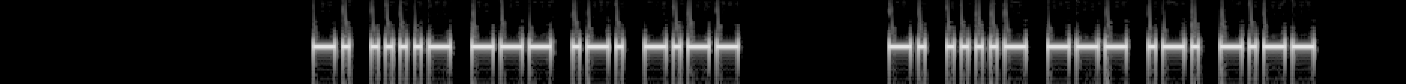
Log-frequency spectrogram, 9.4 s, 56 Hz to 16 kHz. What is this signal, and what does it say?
Morse code, heard as a keyed tone, about 25 wpm, 700 Hz. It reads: N4ORY N4ORY
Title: USA Call Signs - 5 Characters - Repeated 2x - 25wpm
